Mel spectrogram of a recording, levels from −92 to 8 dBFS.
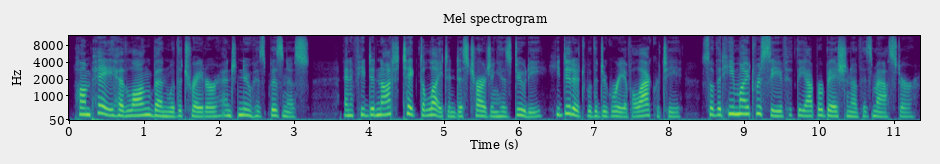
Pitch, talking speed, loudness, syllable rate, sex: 205 Hz, 210 wpm, -18 LUFS, 5.6 syllables/s, female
